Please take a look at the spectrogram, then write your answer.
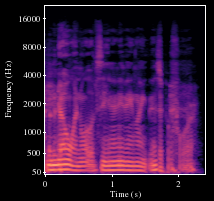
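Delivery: low, hushed stoner hubris, trailing to a whisper; mock stoner bravado. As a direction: play the cocky psychedelic college kid. Mocking his own cocky young self.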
